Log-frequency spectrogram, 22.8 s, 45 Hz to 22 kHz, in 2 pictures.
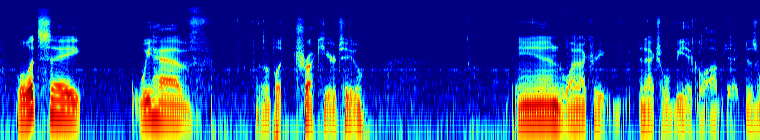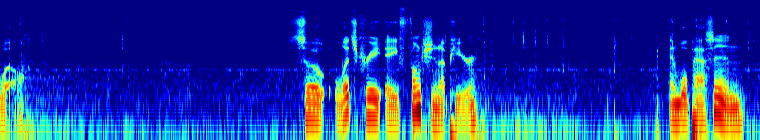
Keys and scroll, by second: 2.2 Tab, 3.2-5.6 typing, 6.9 Return, 7.8-11.9 typing, 13.1 ., 17.1-22.8 typing.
